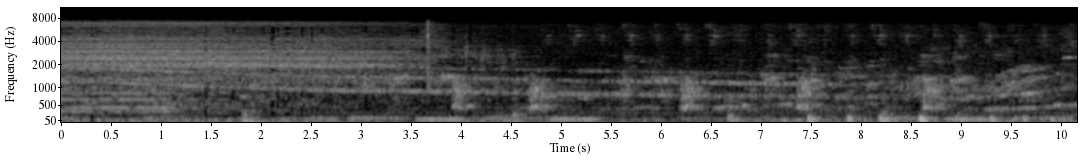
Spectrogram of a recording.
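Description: A long howl that slowly falls in pitch over the first four seconds, followed by shorter wavering calls.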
